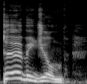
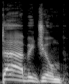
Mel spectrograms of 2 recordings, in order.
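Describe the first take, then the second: First: Derby is said with an American pronunciation. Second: Derby is said with a British pronunciation. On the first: "if it's an American track, it should be called Derby Jump" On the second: "If it's a British track, it's called Derby Jump"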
